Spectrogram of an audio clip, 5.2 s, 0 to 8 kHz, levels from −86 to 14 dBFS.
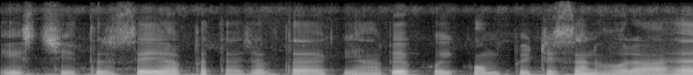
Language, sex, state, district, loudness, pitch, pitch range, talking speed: Hindi, male, Jharkhand, Deoghar, -20 LUFS, 105 Hz, 100-105 Hz, 170 wpm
